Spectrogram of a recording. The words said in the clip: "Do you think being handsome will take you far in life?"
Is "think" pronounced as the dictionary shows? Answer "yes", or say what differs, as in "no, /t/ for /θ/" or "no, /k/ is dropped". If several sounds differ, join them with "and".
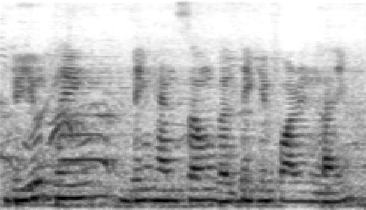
no, /t/ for /θ/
